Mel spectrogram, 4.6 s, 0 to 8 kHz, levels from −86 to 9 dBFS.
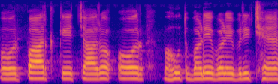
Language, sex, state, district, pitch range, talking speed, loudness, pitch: Hindi, male, Jharkhand, Deoghar, 190-205 Hz, 130 wpm, -16 LUFS, 195 Hz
